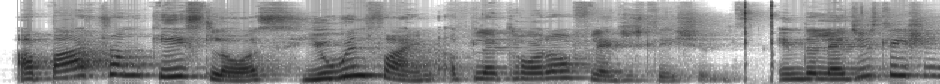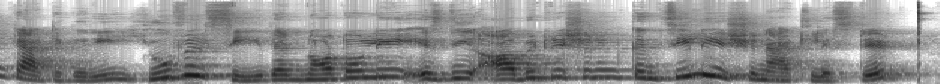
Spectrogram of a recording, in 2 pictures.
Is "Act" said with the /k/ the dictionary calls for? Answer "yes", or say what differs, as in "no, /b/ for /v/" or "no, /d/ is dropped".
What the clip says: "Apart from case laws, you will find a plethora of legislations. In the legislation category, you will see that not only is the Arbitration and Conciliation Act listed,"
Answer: no, /k/ is dropped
